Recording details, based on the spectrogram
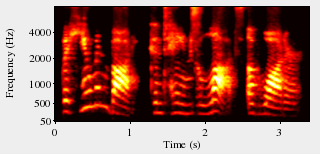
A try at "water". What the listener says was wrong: The human body contains lots of water. अब ये water को ये water नहीं पढ़ रही, water नहीं पढ़ रही, ये अगर गौर से सुनो तो ये टा को डा पढ़ रही है.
